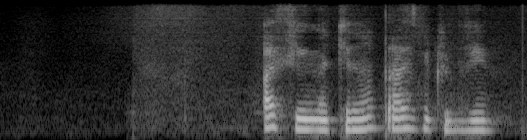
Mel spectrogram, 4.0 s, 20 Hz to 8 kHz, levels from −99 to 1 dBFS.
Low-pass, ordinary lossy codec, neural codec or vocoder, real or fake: 7.2 kHz; AAC, 48 kbps; codec, 44.1 kHz, 2.6 kbps, DAC; fake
